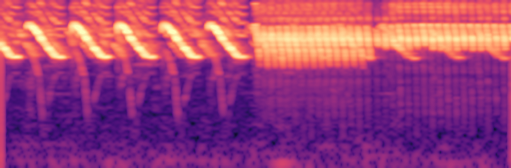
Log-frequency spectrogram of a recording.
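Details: Canary singing at length, a recording meant for training songbirds: four loud, ringing notes that rise then fall steeply, followed by a dense buzzy roll and then a finer rapid trill.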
